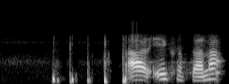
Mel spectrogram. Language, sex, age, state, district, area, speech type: Hindi, female, 30-45, Bihar, Begusarai, rural, conversation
